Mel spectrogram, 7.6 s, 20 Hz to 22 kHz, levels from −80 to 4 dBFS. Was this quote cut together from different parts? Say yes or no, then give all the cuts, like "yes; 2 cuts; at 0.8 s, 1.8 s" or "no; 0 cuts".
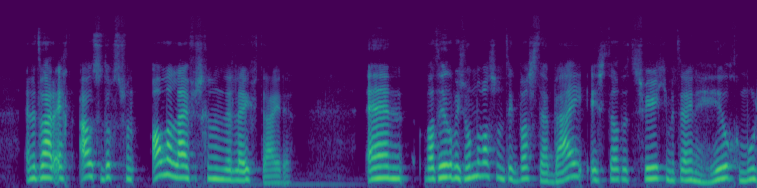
no; 0 cuts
